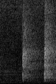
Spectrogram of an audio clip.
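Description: An oyster in its shell is tapped twice while being checked before sale, giving two short, hollow clicks. The hollow sound means the oyster got chipped somewhere along the way and lost its fluid, so it is dead and can't be eaten.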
